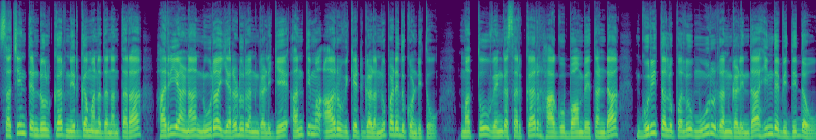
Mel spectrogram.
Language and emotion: Kannada, neutral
